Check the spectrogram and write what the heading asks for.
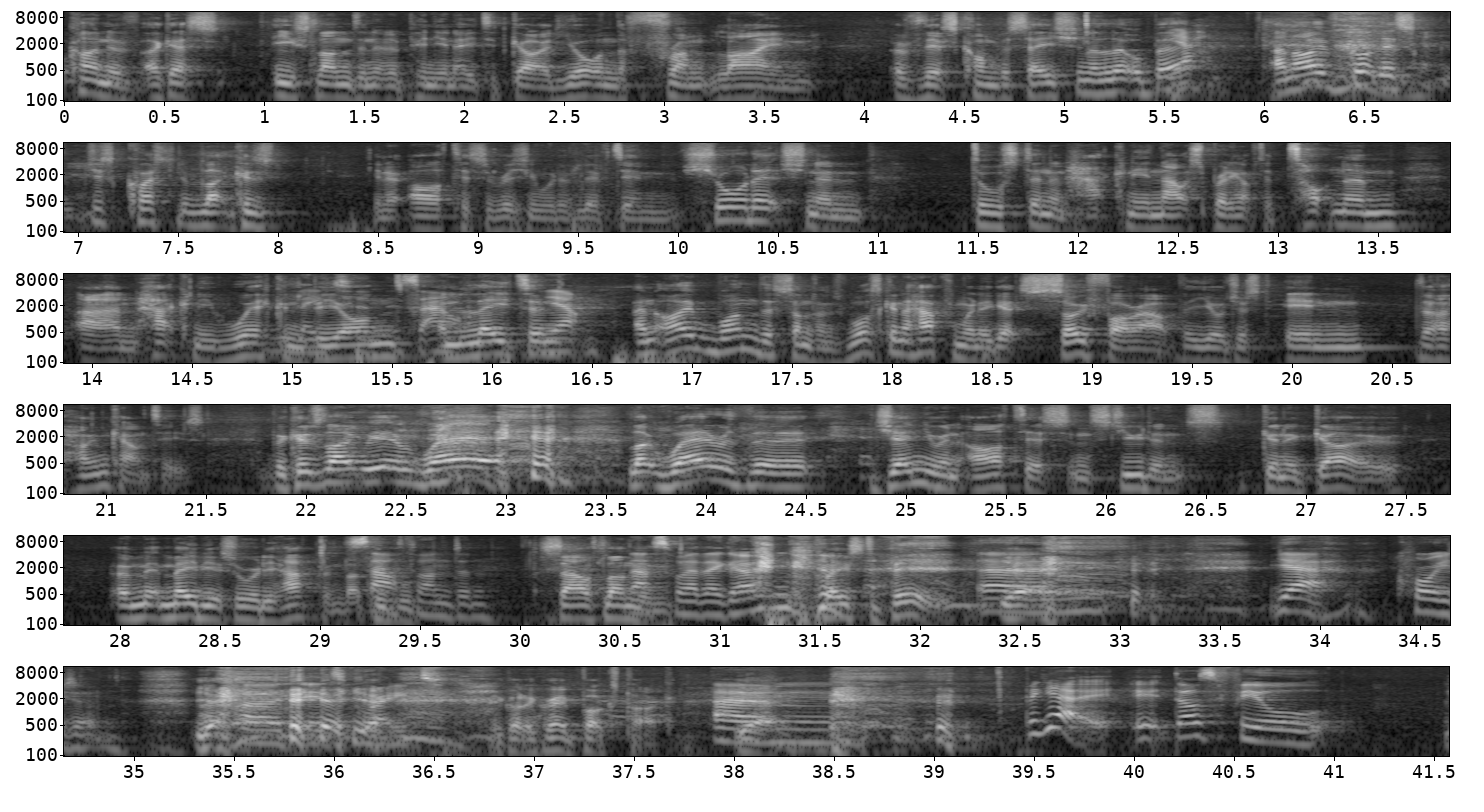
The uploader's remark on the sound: Special recording taken in front of a live audience at the London Podcast Festival. In this live episode, recorded in Kings Cross, it felt fitting to focus our conversation on London town.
